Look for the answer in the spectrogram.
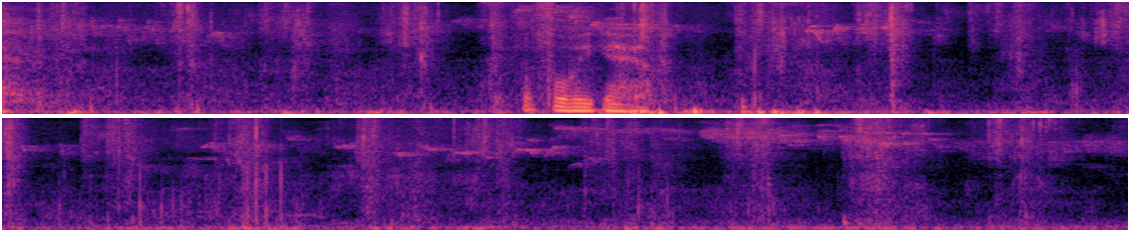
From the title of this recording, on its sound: Woodland Walk Sloshing in Mud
